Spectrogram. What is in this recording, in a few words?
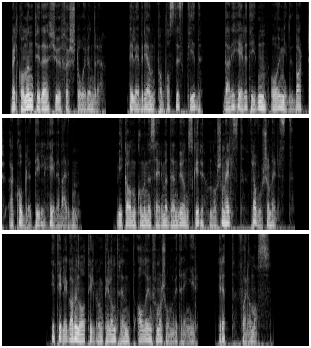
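Norwegian, voiceovers other languages; foreign languages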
